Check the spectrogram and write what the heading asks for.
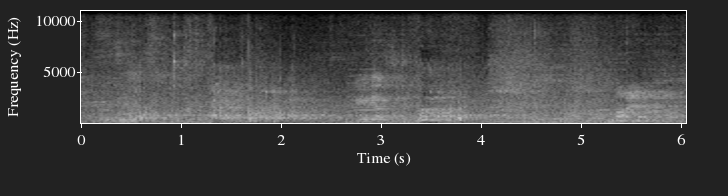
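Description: Indistinct background voices in a gym, with a louder call near the end.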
